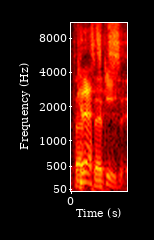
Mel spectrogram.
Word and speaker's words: Kunetzki: Southern Saskatchewan, is Kunetzki. Is that how I say your last name? You're pretty close, Kunetzki, but Kunetzki. it's pronounced many different ways depending on what area of the province I'm in.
